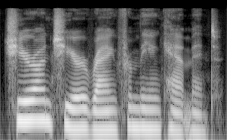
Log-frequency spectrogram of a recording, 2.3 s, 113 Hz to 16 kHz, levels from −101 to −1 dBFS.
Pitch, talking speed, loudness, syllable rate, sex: 175 Hz, 185 wpm, -16 LUFS, 4.2 syllables/s, female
